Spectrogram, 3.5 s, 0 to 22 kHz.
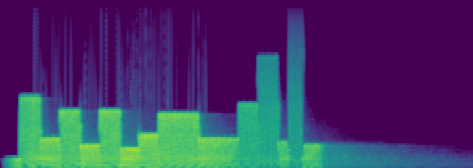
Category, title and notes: Sound effects > Electronic / Design
robotic chirp (cyberpunk ambience)
some synthwave/cyberpunk style sound design this morning
ambience, synth, synthwave, electronic, 80s, sfx, techno, retro, cyberpunk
